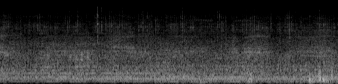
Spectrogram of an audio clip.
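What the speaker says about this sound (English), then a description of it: "There's a plane. I have no idea what type." An airplane passes overhead along a rural rail trail, heard as a steady, moderately distant engine drone that holds for the whole stretch with a slight swell near the end.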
